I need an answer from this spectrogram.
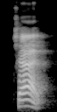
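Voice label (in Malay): "cat", Malay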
